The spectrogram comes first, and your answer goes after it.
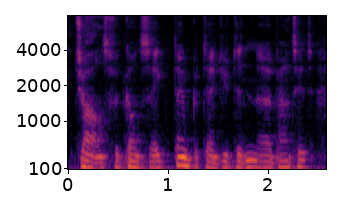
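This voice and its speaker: A man's voice: mid-range voice, steady tone, quick pace, dark tone, lightly acted. A man reading an audiobook, voicing a cold, scornful upper-class wife who speaks in a beautifully cutting way. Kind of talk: audiobook character dialogue.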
